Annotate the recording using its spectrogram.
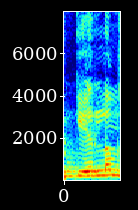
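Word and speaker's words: കേരളം: है, मतलब रियलिटी में मलयालम भाषा को केरलम बोलते हैं पर इंग्लिश में इसको केरला बोलते हैं, तो हम इंग्लिश प्रोनाउंसिएशन इसकी यूज़ कर रहे हैं।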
